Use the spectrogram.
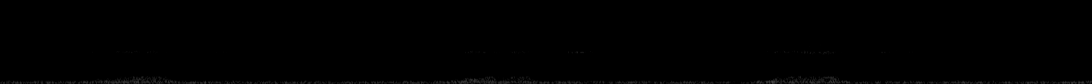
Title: Snoring!! 😍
